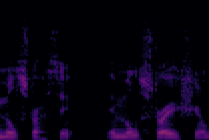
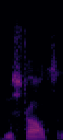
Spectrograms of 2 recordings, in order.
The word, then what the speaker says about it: Mistralton: In Millstration City, or Millstration, Mistral Mistralton City, there we go, I've been saying it wrong the entire my life.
